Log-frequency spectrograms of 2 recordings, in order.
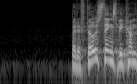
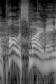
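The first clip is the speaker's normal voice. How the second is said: usual speaking voice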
